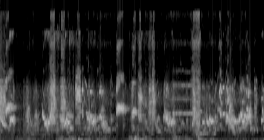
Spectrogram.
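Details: Budgerigars, a breeding pair, chirping in quick bursts of sharp, scratchy tweets and short whistled notes, broken by brief gaps and soft low knocks.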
